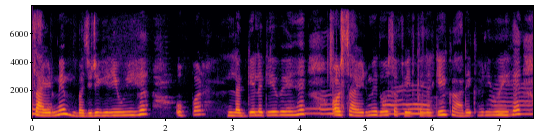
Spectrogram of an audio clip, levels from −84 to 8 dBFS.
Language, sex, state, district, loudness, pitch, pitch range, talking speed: Hindi, female, Rajasthan, Jaipur, -20 LUFS, 235 Hz, 210-275 Hz, 175 wpm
